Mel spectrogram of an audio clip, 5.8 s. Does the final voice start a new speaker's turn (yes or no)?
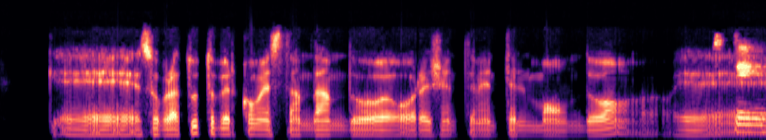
no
